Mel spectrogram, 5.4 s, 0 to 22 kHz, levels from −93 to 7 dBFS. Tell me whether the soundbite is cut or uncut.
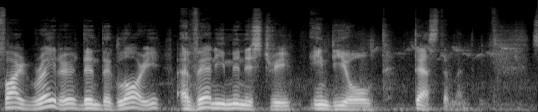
cut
